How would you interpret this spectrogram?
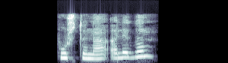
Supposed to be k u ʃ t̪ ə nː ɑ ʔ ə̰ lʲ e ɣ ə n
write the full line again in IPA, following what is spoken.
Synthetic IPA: p u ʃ t̪ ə n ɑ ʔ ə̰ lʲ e ɣ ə n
